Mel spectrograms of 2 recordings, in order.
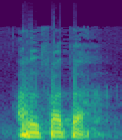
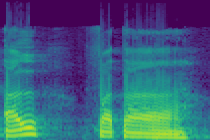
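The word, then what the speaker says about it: الفتى: Perhatikan, ini alif sebenarnya begini, Al-Fata. Tetapi tulisnya bengkok. Ini alif ya. Ini huruf alif bengkok, ini alif bengkok. Perhatikan, terakhirnya alif bengkok, sebelumnya apa? Fathah. Bacanya Al-Fatah.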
